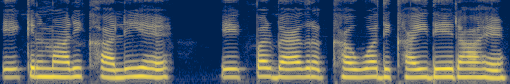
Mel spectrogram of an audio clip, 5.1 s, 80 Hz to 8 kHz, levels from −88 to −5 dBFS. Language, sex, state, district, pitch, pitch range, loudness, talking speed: Hindi, female, Uttar Pradesh, Lucknow, 255 Hz, 250-260 Hz, -13 LUFS, 155 wpm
